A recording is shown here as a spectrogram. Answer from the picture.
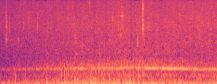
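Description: A sound-design drone: a deep rumble that swells in over the first second under one long held tone, which climbs slightly in pitch.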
